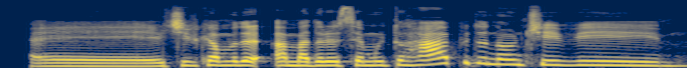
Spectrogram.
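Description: The recording is very clean, and the background is silent. Here a woman talks at a moderate pace, her fairly high pitch showing ordinary pitch variation. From Londrina, Paraná, Brazil. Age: 20s. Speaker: professional poker player, streamer, former taekwondo athlete. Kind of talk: casual chat.

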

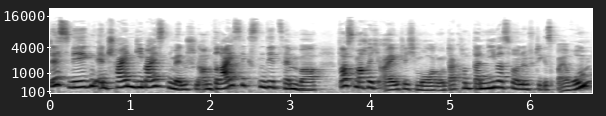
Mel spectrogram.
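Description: Over noticeable background noise, a woman speaks at a moderate pace with fairly high pitch and very wide pitch swings. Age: 20s. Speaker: podcast co-host. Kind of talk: casual chat.

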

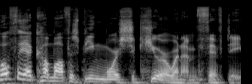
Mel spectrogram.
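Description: Vocal fry and very wide pitch swings from a man at a fairly quick pace, on a very clean recording with a silent background. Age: 40s. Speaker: podcast host. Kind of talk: solo monologue. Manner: casual.

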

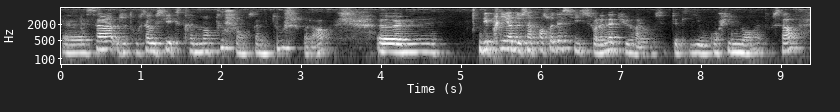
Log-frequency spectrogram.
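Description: Against noticeable background noise and audible room echo, a woman is speaking. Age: 50s. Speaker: engineer and energy executive. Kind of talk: interview about faith and career. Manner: hesitant, many filler sounds.

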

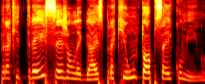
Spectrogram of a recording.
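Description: A woman talks in an animated tone at a fairly high pitch, recorded very cleanly with a silent background and a dry, close sound with no echo. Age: 40s. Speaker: podcast host. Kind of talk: casual monologue.

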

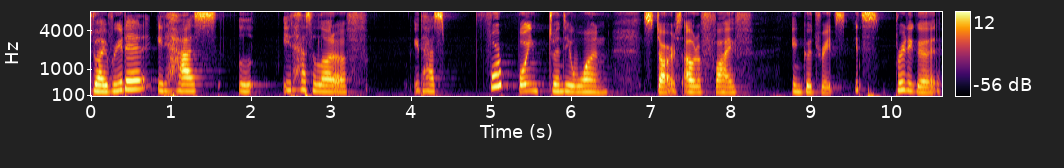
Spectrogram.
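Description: A woman with a non-native accent speaks at a very slow pace and a fairly high pitch, with ordinary pitch variation and long, frequent pauses. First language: not English. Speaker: book podcaster. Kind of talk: casual monologue. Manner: halting.

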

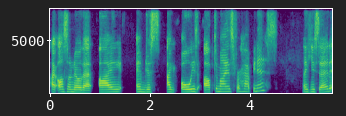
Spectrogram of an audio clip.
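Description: Here is an unremarkable speaking voice with an American accent. It moves at a fairly slow pace with ordinary pitch variation. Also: woman, fairly high pitch for a woman. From New York. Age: 20s. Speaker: young entrepreneur. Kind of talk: casual interview chat.

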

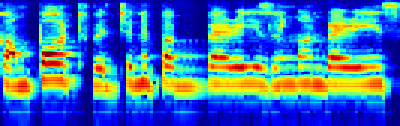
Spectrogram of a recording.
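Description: The woman's voice sits fairly high and is somewhat breathy. She speaks at a moderate pace over a quiet background. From India. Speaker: tourism marketing manager. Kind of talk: interview.

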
